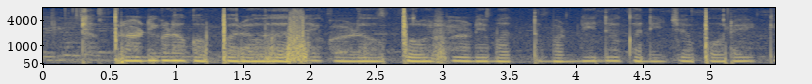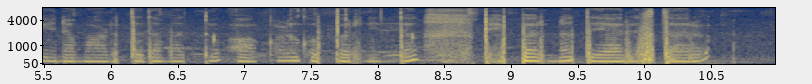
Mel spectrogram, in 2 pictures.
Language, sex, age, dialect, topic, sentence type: Kannada, female, 18-24, Dharwad Kannada, agriculture, statement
